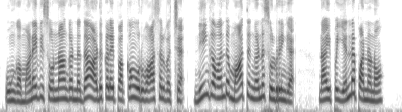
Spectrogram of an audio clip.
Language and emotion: Tamil, angry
